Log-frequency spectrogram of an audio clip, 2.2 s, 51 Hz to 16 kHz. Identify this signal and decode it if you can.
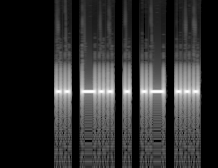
Morse code, heard as a keyed tone, about 28 wpm, 700 Hz. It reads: IDEAS
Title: ES:S Suffix - Top 100 Words with Base Words 28wpm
